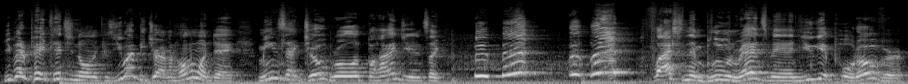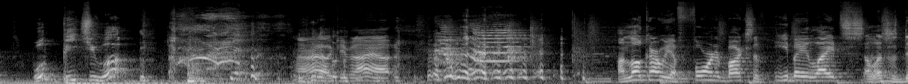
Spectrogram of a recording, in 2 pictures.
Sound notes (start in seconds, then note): 5.3 funny beeps; 10.4 both laugh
